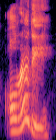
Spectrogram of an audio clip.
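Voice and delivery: surprised. Acted. Surprised question.

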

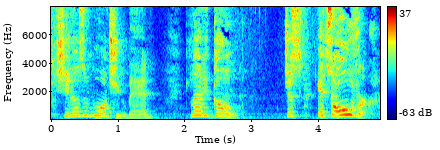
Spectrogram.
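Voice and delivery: imitated dad, building to a loud shout; angry dad. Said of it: "This time her dad answers".

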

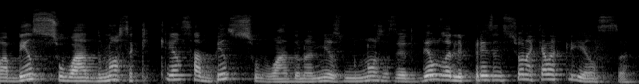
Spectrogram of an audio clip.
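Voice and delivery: high-pitched ironic gushing; mock admiration for an annoying child. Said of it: "você usa da ironia".

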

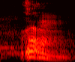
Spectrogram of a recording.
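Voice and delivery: vocal muscle-car rumble; imitated engine roar dying away; engine rev imitation. Storyteller imitating brother's Camaro pulling up, engine rev.

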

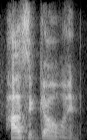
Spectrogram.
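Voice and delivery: pissed off. Retold or imitated. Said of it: "And he is pissed".

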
